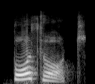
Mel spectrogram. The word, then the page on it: forethought: Indian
